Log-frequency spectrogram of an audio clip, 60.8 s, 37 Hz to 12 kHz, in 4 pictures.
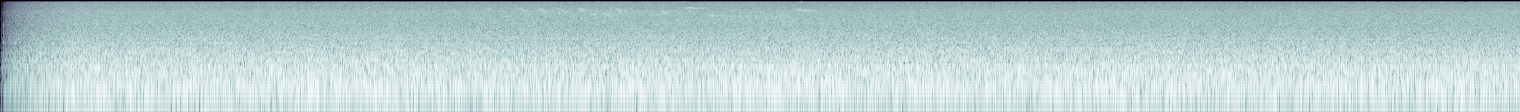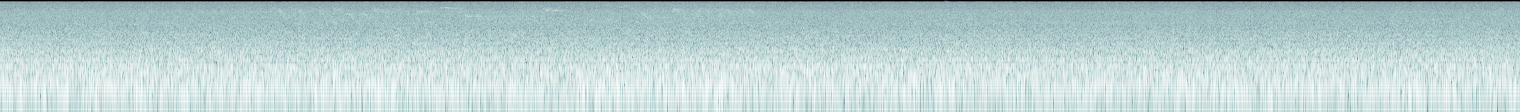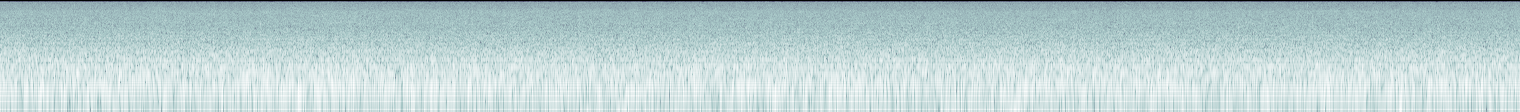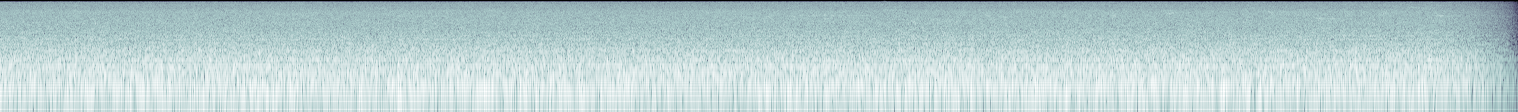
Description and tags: Water running through weir
Water running through a small weir - recorded with Olympus LS-11
water, river, flows, stream, weir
